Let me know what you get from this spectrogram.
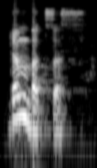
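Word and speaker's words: rambunctious: तो आज का जो हमारा लास्ट वर्ड है वो है रमबक्सस। इसको बोलते हैं रमबक्सस, रमबक्सस। बन नहीं बोलना है, बक्सस बोलना है इसको, बंगसस, रमबक्सस।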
